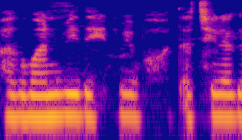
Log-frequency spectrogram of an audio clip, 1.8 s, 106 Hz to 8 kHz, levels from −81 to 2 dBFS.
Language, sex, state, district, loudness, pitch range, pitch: Hindi, female, Bihar, Kishanganj, -20 LUFS, 215-220 Hz, 220 Hz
